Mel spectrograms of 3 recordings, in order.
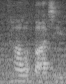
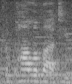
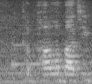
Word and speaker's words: kapalabhati: a little bit of calabach kalabati breathing kapalabhati breathing i knew i wasn't even out of a syllable kapalabhati breathing is where we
